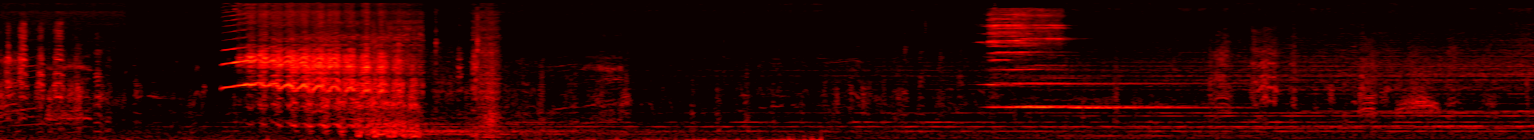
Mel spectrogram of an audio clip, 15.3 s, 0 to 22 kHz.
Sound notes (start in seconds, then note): 2.2 horse neighing; 5.9 soft tense orchestral music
